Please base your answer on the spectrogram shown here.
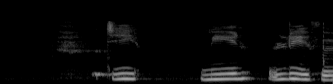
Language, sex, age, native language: Icelandic, male, 9, Icelandic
